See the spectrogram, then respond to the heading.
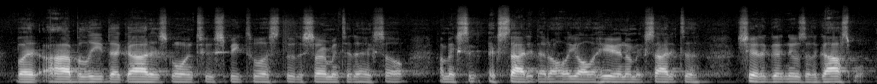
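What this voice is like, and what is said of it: Strained, failing voice. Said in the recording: “My voice is trying to fail me, and my ear is plugged up”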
